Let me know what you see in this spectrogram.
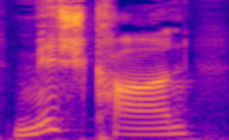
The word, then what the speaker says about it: mishkan: If you were to spell that out, transliterated, it's M-I-S-H-K-A-N, and it's pronounced mishkan.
